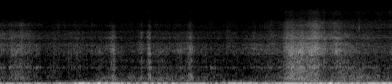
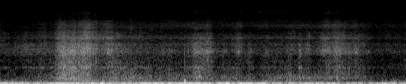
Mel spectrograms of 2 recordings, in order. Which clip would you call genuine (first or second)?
second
